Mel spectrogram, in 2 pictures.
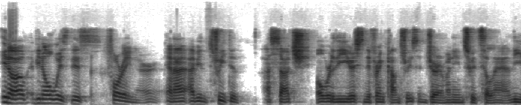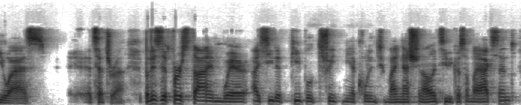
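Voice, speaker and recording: A man's voice: fairly low pitch, a little fast, lo-fi sound. A man with an Argentinian Spanish accent, a native Spanish speaker, talking in a casual interview, enthusiastic and often repeating words as he searches for them. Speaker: guest, professor.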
